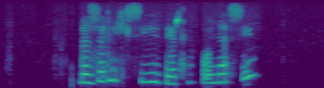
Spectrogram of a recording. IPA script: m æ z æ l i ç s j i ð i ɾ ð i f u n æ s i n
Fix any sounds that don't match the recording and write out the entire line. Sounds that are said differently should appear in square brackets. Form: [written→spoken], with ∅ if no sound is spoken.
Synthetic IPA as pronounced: m æ z æ l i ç s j i ð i ɾ [ð→θ] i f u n æ s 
